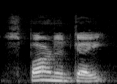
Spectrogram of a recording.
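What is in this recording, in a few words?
"Sparnon Gate", English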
